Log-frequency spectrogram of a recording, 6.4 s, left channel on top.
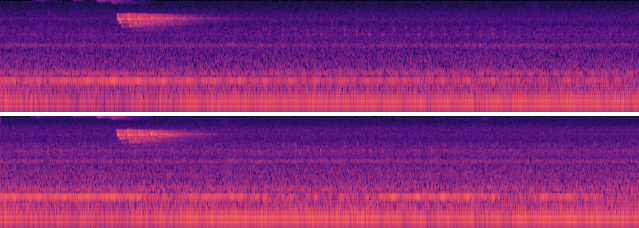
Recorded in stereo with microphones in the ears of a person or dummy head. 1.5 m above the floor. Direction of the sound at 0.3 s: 5° right (ahead or behind).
